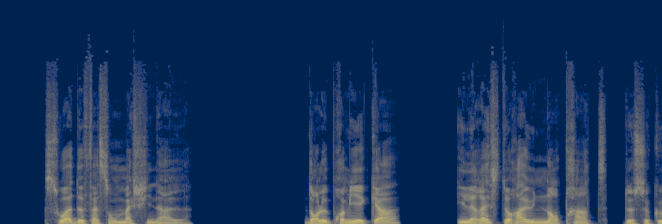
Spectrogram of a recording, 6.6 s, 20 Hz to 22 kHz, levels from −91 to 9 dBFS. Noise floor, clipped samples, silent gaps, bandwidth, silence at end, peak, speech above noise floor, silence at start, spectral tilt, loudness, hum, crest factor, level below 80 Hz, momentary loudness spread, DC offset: -84 dBFS; under 0.1%; none; 15.5 kHz; 0 s; -4 dBFS; 65 dB; 0.45 s; -6 dB/octave; -20 LUFS; none; 18 dB; -54 dBFS; 14 LU; under 0.1%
